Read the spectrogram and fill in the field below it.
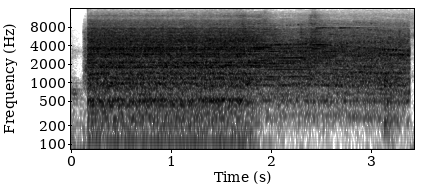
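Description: A chop saw cuts through a steel control arm for a 1963 Loadstar truck, a loud continuous grinding whine that holds steady for about three seconds before cutting off abruptly.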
